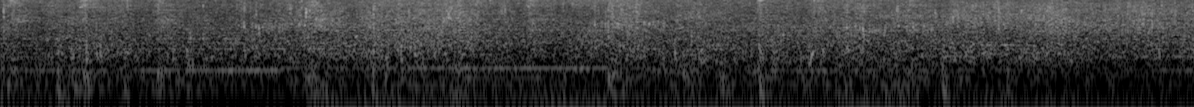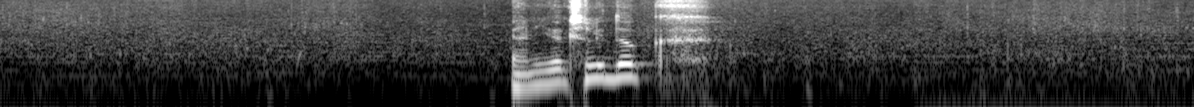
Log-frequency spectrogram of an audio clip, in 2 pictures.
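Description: Water splashes steadily against a small sailing boat.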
